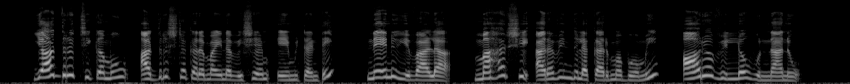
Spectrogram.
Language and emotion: Telugu, neutral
